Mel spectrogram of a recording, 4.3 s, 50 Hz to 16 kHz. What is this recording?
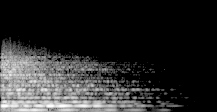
warm basssynth 4002
Just something that gives one the same comfortable, warm feeling when listening to it. I have tried to obtain a synthbass sound which is warm and slightly overdriven. Listening and watching the video on the link, I wanted something that sounded like it was coming from vintage speakers and valve based synths.These samples were made using Reason's Thor synth with 2 multi-wave oscillators set to saw. Thor's filter 1 was set to 18dB Low pass, Thor's waveshaper was used to provide a touch of soft clip followed by Filter 2 also set to low pass.
analogue, synth-bass, synthbass, vintage, warm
